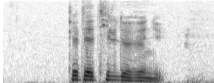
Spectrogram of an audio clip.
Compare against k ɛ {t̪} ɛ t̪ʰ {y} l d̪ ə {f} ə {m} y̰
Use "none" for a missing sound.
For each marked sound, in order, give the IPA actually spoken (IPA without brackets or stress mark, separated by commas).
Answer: t̪, i, v, n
